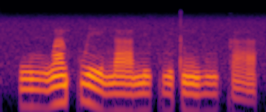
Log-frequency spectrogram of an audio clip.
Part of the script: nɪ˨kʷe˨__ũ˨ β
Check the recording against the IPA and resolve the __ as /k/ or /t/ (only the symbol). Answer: t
